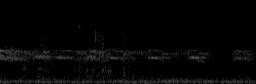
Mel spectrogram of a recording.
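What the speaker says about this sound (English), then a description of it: "And the crows agree." Crows caw outdoors in a series of harsh, repeated calls over low background noise. The calls are moderately faint and have no talk over them.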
